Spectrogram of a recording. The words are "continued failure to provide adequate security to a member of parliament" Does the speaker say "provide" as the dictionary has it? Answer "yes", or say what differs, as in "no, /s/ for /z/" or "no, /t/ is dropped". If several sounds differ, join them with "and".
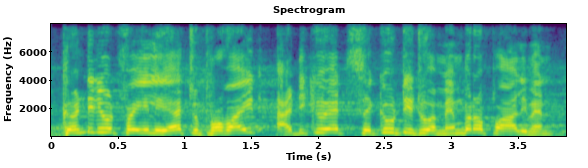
yes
